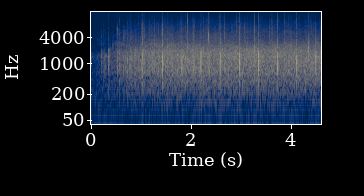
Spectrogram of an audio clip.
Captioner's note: audience clapping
